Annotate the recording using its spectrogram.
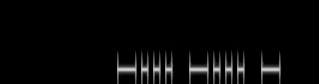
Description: Morse code, heard as a keyed tone, about 20 wpm, 700 Hz. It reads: BBT
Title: Three Challenging Letter-Number Combinations 20wpm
